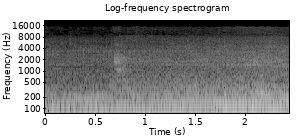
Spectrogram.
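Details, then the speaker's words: Washing machine after fixing no-spin fault: 8 µF capacitor replaced with 5 µF, brake wire bodge removed and brake restored: low steady even drum rumble, no grinding or knocking; normal spin. "bro, ini sudah berputar. Nah, kalau ditutup dia akan ngerem ya."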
